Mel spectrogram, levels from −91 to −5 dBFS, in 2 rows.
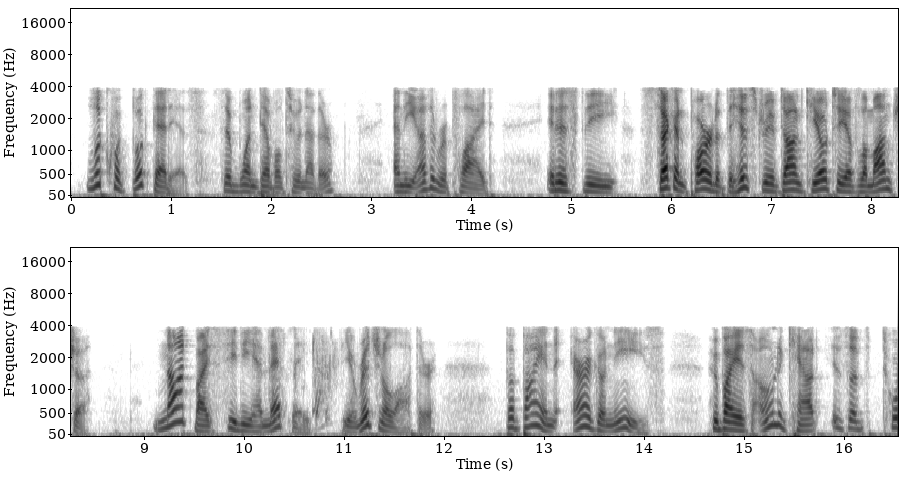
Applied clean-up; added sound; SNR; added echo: neural mask model Resemble Enhance denoiser.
